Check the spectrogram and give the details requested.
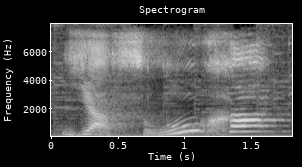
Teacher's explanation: ю а позначає вона на початку слова або Після голосного звука два звуки й у й приголосний м'який у голосний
